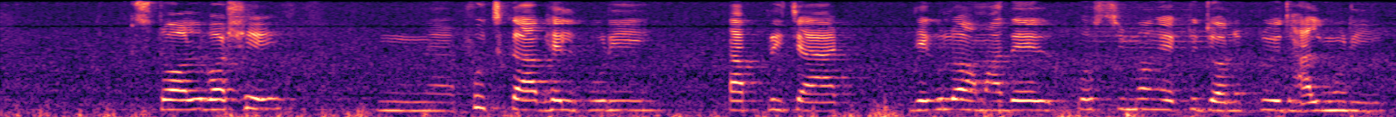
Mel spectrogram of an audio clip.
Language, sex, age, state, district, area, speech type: Bengali, female, 45-60, West Bengal, Kolkata, urban, spontaneous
